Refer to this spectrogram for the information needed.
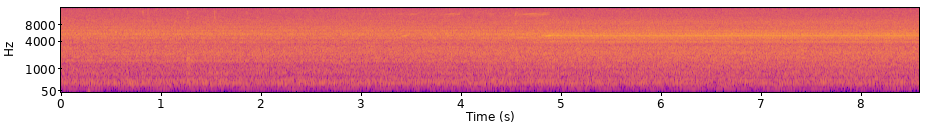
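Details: Power Mac G5 with 8 GB RAM during a RAM reconfiguration; loud, steady rushing air at constant pitch with no rise or fall; the fans are stuck at full speed because a fan was left out.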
